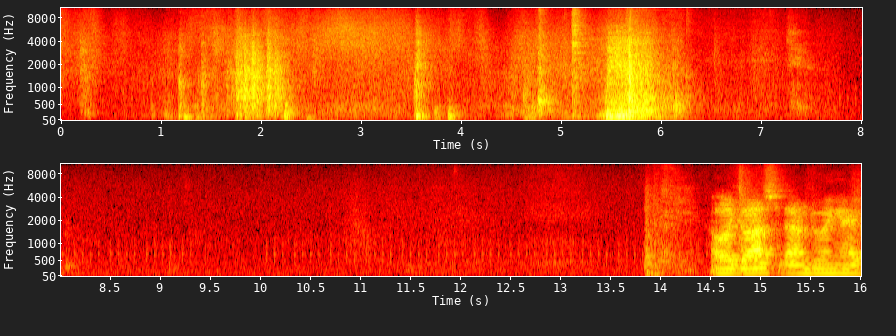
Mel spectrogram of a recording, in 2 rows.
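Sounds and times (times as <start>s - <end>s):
knocks and clatters: 1.2s - 2.4s.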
